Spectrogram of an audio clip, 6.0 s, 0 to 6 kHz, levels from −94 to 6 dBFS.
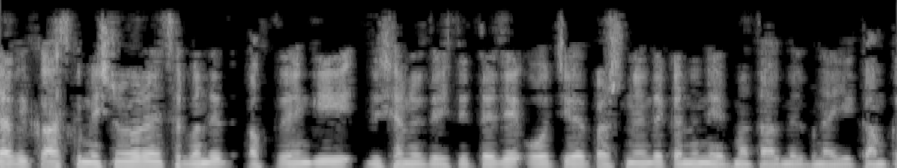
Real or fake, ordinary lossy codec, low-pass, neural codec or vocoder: real; none; 5.4 kHz; none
